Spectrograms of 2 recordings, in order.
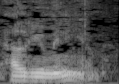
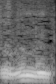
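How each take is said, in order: First: It is said the British way, five syllables. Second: It is said the American way, four syllables.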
